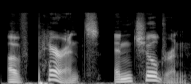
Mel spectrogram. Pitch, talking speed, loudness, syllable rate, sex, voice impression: 120 Hz, 125 wpm, -17 LUFS, 3.6 syllables/s, male, masculine, adult-like, slightly refreshing, sincere, lively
